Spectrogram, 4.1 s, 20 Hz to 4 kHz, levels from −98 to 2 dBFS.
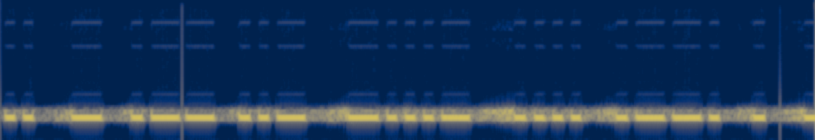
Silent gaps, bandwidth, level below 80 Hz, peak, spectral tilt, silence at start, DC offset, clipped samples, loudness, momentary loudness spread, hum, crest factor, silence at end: none; 1 kHz; under -90 dBFS; -12 dBFS; -5 dB/octave; 0 s; under 0.1%; under 0.1%; -20 LUFS; 4 LU; none; 8 dB; 0 s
